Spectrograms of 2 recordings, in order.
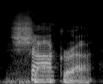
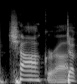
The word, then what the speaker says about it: chakra: how to say know I pronounce it sh Shakra but I hear people say chakra okay no no and that's fine like tomato tomato but a chakra is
